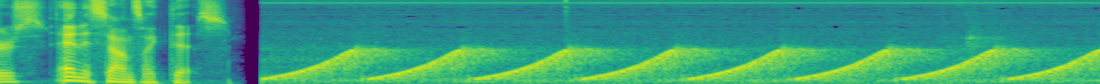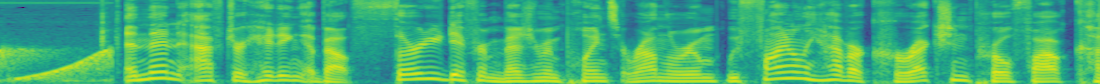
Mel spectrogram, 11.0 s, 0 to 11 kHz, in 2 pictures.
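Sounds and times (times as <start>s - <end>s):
rising sine sweeps: 1.3s - 6.1s.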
